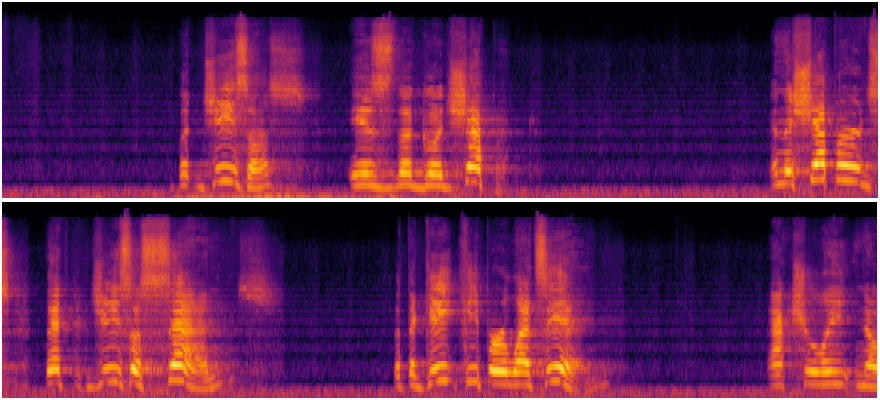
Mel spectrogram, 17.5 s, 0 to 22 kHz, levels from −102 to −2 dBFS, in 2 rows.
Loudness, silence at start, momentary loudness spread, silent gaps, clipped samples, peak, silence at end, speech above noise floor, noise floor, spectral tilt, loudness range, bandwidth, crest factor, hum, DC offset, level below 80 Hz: -24 LUFS; 1.8 s; 21 LU; none; under 0.1%; -6 dBFS; 0 s; 36 dB; -60 dBFS; -2.5 dB/octave; 7 LU; 16.5 kHz; 22 dB; none; under 0.1%; -56 dBFS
